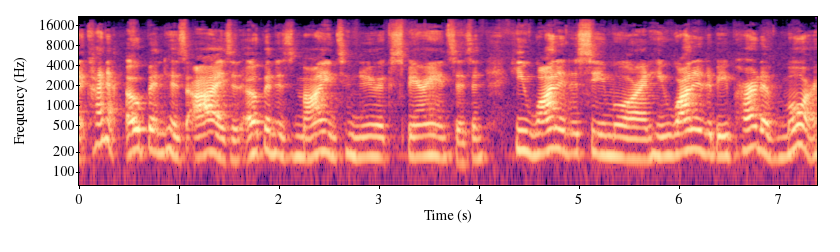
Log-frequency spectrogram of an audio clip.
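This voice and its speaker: A woman's voice: lowish voice, pushed and bright. A woman teacher reading a picture book aloud to children and explaining it in an instructive way, addressing them directly.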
